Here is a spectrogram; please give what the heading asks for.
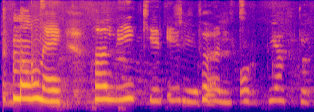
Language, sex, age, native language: Icelandic, male, 11, Icelandic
